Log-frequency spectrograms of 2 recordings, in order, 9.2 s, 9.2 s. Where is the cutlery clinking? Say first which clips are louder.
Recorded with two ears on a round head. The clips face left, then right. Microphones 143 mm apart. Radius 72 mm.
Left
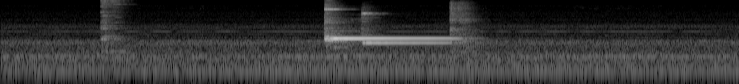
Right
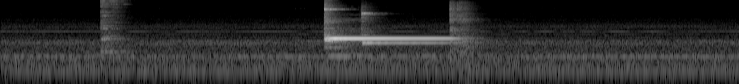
Even; 35° right (ahead or behind), 1.4 m.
